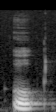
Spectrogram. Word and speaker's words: haut: Ou alors, haut. Quelque chose de haut, on peut dire aussi une chose haute. Une chose haute, on entend le T. Donc vous saurez que haut au masculin prend un T.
